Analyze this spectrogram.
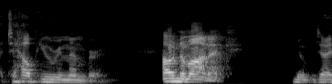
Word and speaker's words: mnemonic: help you remember oh mnemonic no did I pronounce it wrong mnemonic yeah yeah isn't it spelled MN yeah but the m is silent uh tricks right like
